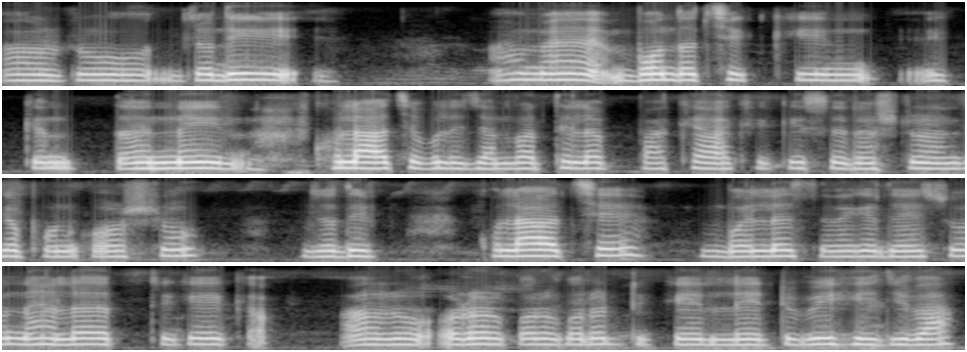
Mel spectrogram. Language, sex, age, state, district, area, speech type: Odia, female, 18-30, Odisha, Kalahandi, rural, spontaneous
